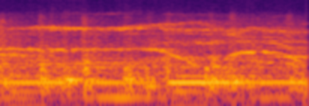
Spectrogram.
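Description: Live band music led by guitar, with a high melodic line that slides and bends up and down in pitch over a steady low note.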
